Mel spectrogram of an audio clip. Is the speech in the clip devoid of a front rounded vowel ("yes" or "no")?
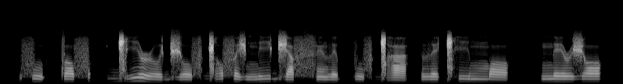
yes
